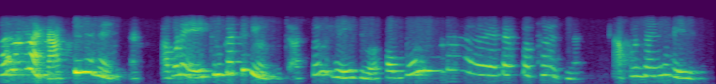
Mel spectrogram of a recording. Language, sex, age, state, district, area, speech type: Odia, female, 30-45, Odisha, Balasore, rural, conversation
